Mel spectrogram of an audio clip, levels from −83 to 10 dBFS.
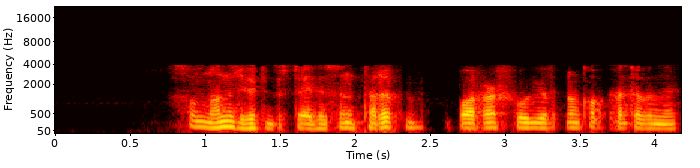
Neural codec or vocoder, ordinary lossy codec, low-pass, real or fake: codec, 16 kHz in and 24 kHz out, 0.8 kbps, FocalCodec, streaming, 65536 codes; AAC, 16 kbps; 7.2 kHz; fake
